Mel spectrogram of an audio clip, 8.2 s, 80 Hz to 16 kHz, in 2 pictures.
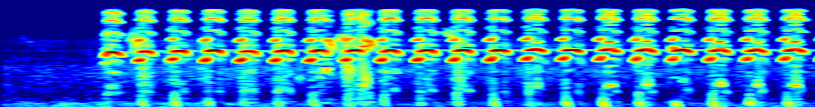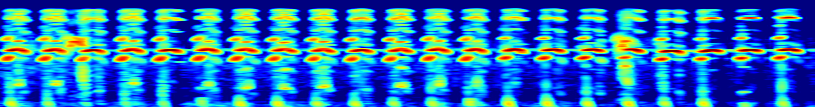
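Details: Osprey at a nest at Dunrovin Ranch, 5 May 2020, calling as the fourth fish is brought to the nest: a long, rapid series of short, sharp whistled chirps, about two and a half per second, steady and evenly spaced after a quiet start.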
